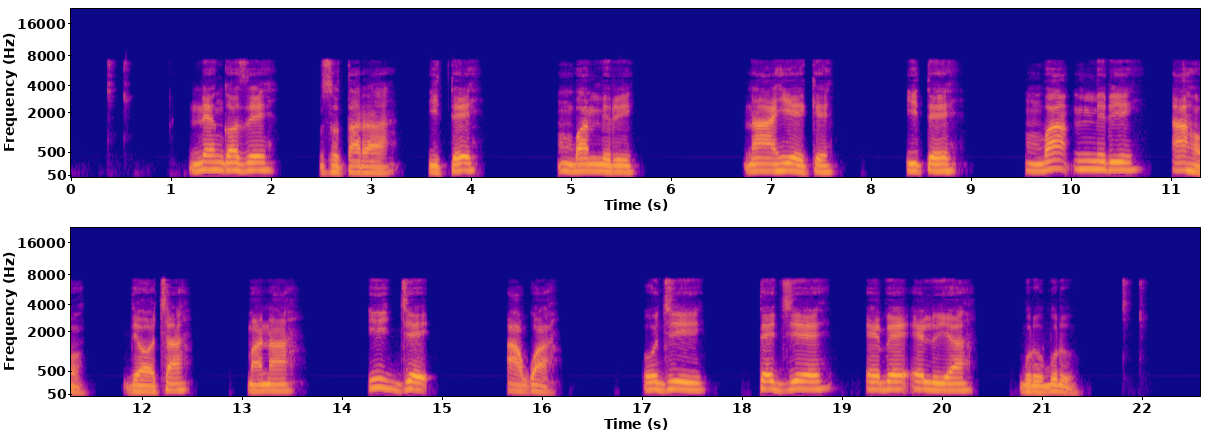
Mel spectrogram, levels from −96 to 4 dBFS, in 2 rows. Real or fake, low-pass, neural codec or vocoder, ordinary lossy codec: fake; 7.2 kHz; codec, 16 kHz, 16 kbps, FunCodec, trained on Chinese and English, 50 frames a second; AAC, 64 kbps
